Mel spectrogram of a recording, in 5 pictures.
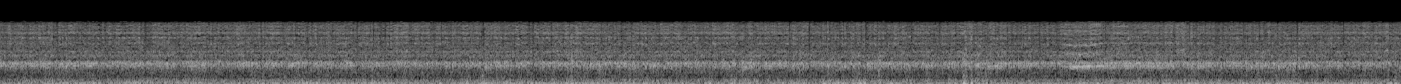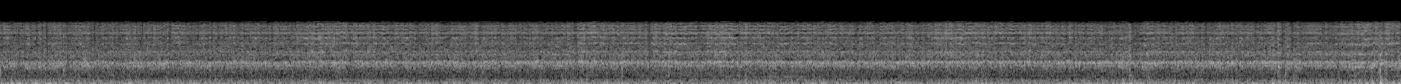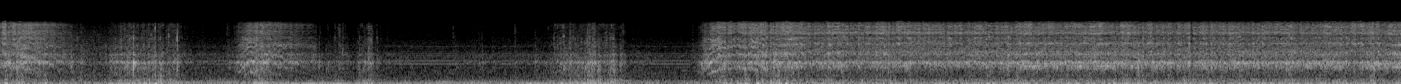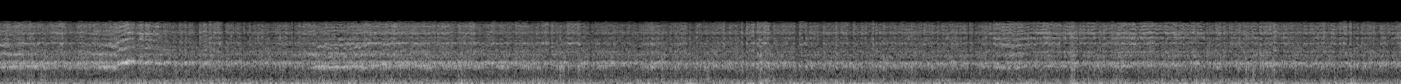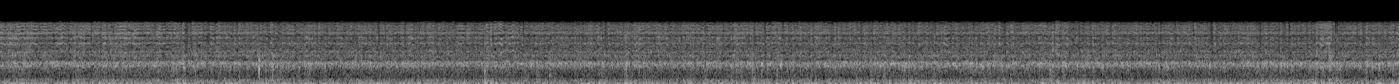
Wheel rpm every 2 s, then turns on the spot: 230, 230, 230, 230, 230, 230, 230, 230, 230, 230, 230, 230, 230, 220, 50, 20, 10, 80, 230, 230, 230, 240, 230, 230, 230, 230, 230, 230, 230, 230, 230, 230, 230, 230, 230.
28-30 32-34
